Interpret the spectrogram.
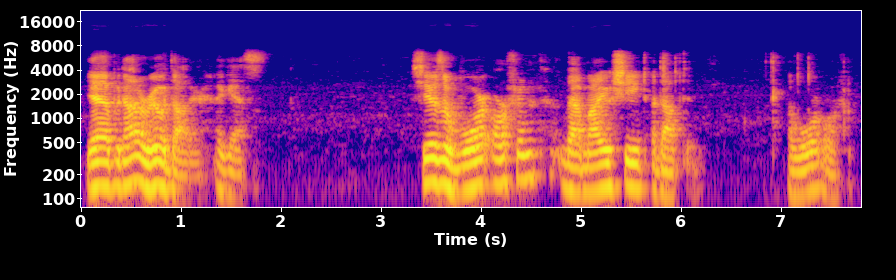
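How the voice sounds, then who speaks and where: A man livestreaming a visual novel, reading the dialogue aloud haltingly with stumbles and self-corrections, and adding casual commentary. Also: mid-range voice, lively intonation, fairly bright tone, lo-fi sound.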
